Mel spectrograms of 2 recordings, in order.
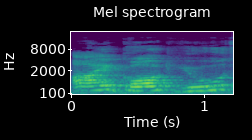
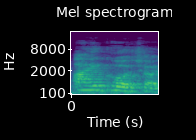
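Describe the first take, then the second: First: The words got and you are said separately. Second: The words got and you blend into gotcha. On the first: "instead of saying आई गॉट यू" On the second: "हम लोग करेंगे आई गोचा"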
